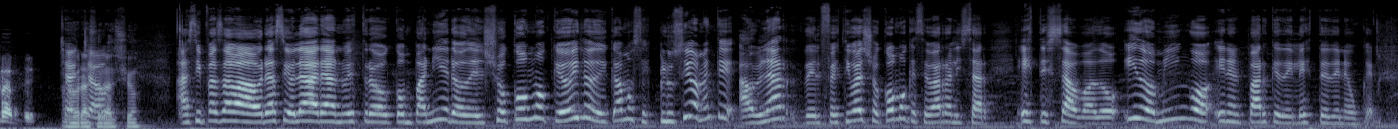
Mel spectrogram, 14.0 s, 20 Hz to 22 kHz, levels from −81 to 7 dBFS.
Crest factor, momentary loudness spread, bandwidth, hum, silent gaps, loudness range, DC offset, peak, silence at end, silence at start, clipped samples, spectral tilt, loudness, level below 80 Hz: 22 dB; 13 LU; 19.5 kHz; none; none; 5 LU; under 0.1%; -2 dBFS; 0 s; 0 s; under 0.1%; -3.5 dB/octave; -21 LUFS; -46 dBFS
